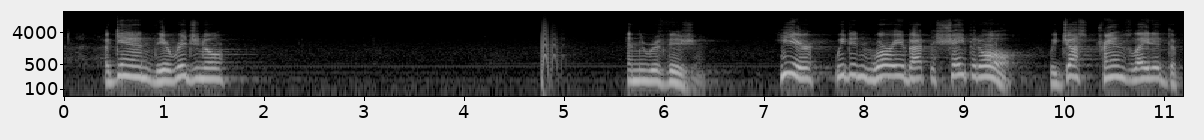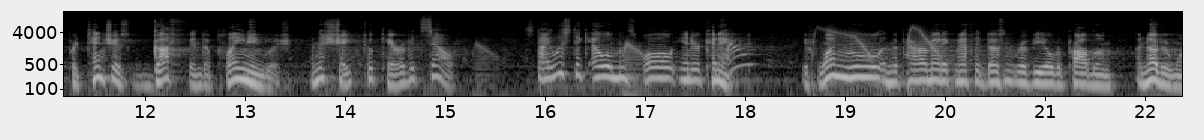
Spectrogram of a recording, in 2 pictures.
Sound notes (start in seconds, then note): 2.8 silence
